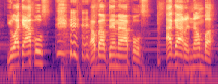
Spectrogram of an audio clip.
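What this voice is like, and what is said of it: Put-on Boston accent. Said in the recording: “I don't know if that's a good Boston accent. ... Oh, that was great.”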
